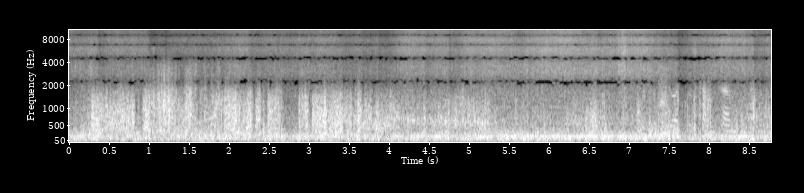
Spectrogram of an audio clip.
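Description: Motorboat underway at speed: the steady hum of its engine under the rush of water along the hull and wind buffeting the microphone.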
